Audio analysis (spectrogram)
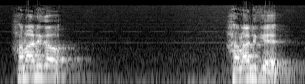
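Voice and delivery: normal talking voice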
